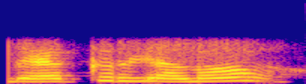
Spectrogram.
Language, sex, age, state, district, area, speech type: Malayalam, female, 30-45, Kerala, Alappuzha, rural, conversation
